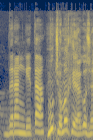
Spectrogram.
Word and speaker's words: 'Ndrangheta: Sí, lleva una N al principio, pero no se pronuncia, es 'Ndrangheta.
